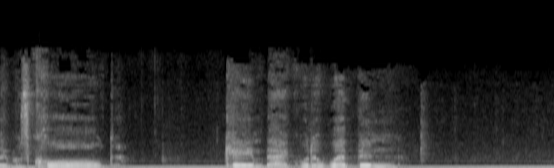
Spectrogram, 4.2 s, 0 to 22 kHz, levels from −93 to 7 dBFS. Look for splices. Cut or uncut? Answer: uncut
